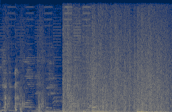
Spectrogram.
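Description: Gunfire in the video game Garry's Mod erupts after a moment of talk, becoming a dense, loud, continuous burst of rapid shots that runs to the end.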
